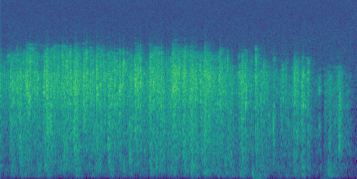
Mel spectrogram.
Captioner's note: horses walking; wagon bouncing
